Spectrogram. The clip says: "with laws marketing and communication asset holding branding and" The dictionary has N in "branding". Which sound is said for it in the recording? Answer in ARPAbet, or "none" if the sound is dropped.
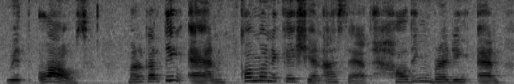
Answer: none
